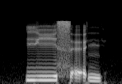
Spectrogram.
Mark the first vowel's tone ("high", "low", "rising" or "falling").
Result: high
